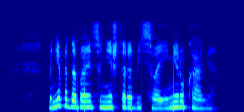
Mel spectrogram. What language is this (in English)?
Belarusian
